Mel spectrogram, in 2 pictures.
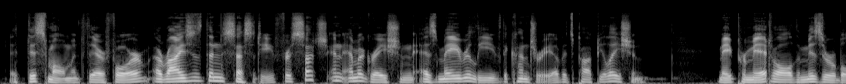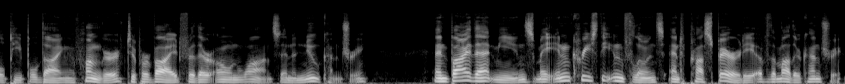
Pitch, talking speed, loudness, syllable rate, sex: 120 Hz, 185 wpm, -18 LUFS, 5.8 syllables/s, male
